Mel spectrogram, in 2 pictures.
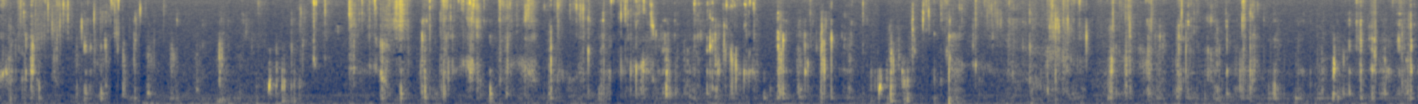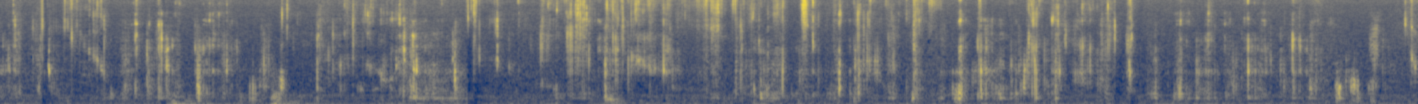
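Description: A person biting and chewing a chocolate cream-filled choux puff: a steady run of irregular wet mouth clicks and bites.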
